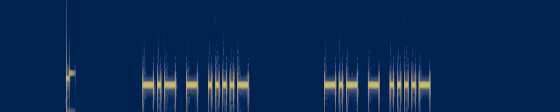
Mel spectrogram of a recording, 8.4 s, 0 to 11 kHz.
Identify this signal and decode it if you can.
Morse code, heard as a keyed tone, about 22 wpm, 700 Hz. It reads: KT4 KT4
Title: USA Call Sign Prefixes - Repeated 2x - 22wpm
